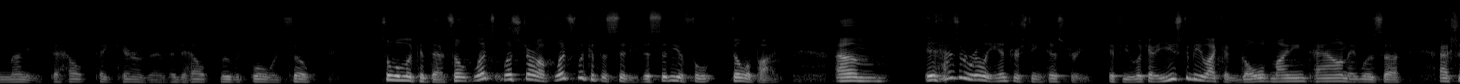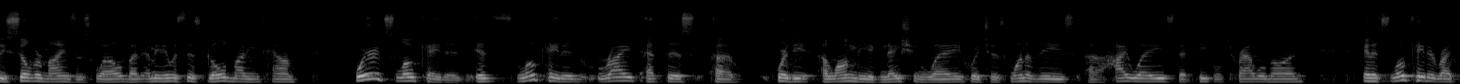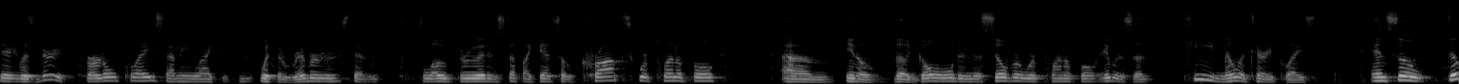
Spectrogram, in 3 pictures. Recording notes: Recorded in SGM 101.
